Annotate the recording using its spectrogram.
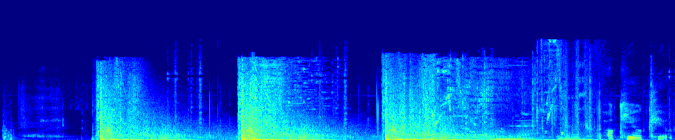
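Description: A shotgun fires several loud blasts at close range.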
